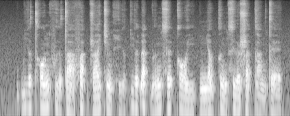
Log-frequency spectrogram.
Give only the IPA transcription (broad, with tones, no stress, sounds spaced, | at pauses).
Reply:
ɓ i˧˥ ə̯ t̪ʰ ɔ˧˥ n f ɨ˨˩˨ ə̯ t̪ aː˨˩˦ f a˨˩ k̚ ʂ aː˧˥ c ə˨˩ ŋ h i˨˩˦ ə̯ k i˧˥ ə̯ ɗ a˨˩ t̚ ɹ ə˧ ŋ s əː˦˥ t̚ x ɔ˧ j | ɲ a˨˩˦ w k ə˨˩˦ ŋ s ɨ˧˥ ə̯ ʂ a˨˩ t̚ ɣ a˨˩˦ ŋ t̪ ɛ˨˩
